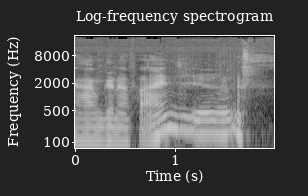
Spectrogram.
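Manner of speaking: slow, childlike put-on little kid voice. Imitating what the other player does in the forest: little kid voice. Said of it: "when you do the little kid voice".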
